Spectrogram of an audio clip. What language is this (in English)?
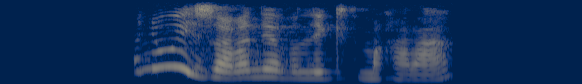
Kabyle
